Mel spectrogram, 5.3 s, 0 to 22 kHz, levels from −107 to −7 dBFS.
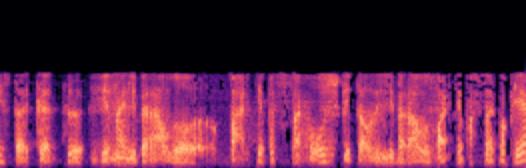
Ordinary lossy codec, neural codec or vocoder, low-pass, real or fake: AAC, 16 kbps; vocoder, 22.05 kHz, 80 mel bands, HiFi-GAN; 3.6 kHz; fake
